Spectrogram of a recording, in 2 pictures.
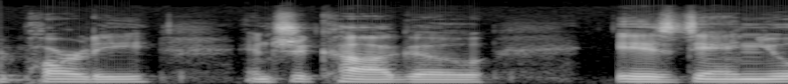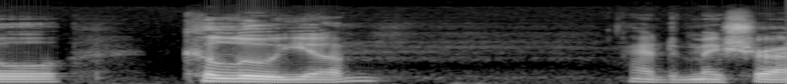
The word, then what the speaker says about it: Kaluuya: the black panther party in chicago is daniel kaluya i had to make sure i pronounced that correctly daniel kaluuya who was the star of the film get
